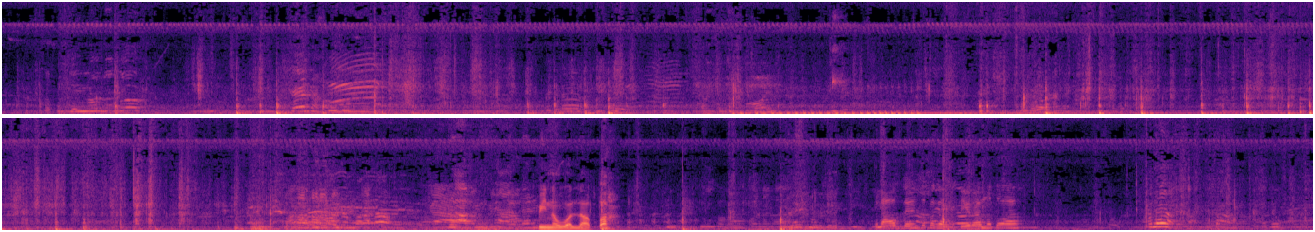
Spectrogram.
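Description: A basketball bounces on hard dirt.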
